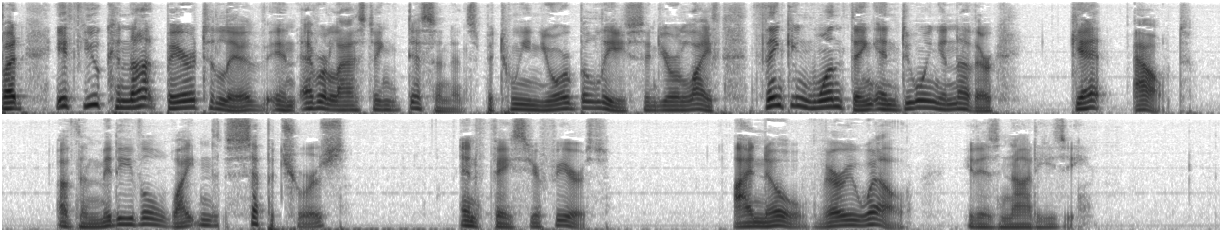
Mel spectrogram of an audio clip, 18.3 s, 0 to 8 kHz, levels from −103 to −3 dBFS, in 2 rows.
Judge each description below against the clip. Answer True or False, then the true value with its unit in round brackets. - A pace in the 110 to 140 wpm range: True (135 wpm)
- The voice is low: True (125 Hz)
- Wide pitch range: True (6.9 semitones)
